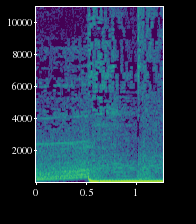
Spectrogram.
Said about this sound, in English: Are you ready? Ready when you are. Start your engine.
